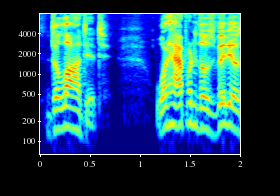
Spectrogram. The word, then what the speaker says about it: Dilaudid: You pronounced it as Dilaudid. It's Dilaudid.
